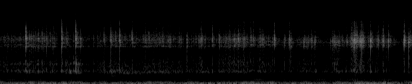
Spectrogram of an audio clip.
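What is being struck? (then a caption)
Plastic moon lamp sphere. Long nails scratch and tap across a large, hollow, textured plastic moon lamp sphere. The result is a quiet, steady stream of bright, raspy scratching mixed with quick, light taps, centred around 2.7 kHz. A faint low hum sits underneath.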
